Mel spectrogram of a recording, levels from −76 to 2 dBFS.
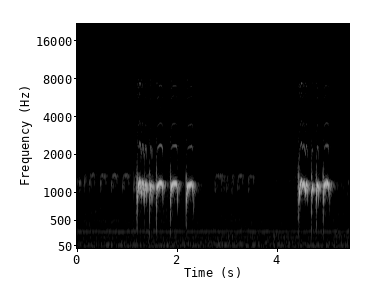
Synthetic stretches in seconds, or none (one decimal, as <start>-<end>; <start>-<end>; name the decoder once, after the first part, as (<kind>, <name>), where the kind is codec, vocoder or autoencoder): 0.0-1.5 (vocoder, Vocos); 4.7-5.4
